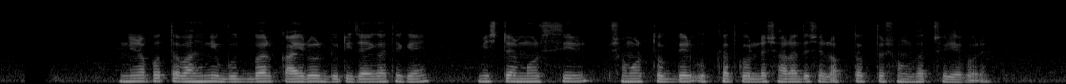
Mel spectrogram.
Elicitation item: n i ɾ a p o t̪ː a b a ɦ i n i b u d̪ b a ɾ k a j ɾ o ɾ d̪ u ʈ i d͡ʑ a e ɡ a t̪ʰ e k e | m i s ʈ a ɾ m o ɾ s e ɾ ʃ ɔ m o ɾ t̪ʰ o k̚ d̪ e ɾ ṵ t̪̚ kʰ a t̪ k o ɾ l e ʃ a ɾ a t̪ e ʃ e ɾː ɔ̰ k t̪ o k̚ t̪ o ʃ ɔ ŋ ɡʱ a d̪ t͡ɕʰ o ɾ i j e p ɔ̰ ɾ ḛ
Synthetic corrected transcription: n i ɾ a p o t̪ː a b a ɦ i n i b u d̪ b a ɾ k a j ɾ o ɾ d̪ u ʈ i d͡ʑ a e ɡ a t̪ʰ e k e | m i s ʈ a ɾ m o ɾ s i ɾ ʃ ɔ m o ɾ t̪ʰ o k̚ d̪ e ɾ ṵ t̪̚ kʰ a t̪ k o ɾ l e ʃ a ɾ a d̪ e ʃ e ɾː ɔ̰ k t̪ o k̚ t̪ o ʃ ɔ ŋ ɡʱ a t̪ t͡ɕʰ o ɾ i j e p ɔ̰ ɾ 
